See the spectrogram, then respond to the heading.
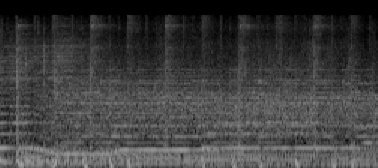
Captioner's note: audience applauding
